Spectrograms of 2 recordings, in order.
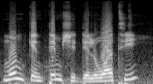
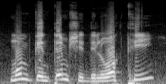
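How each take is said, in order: First: The qaf is said as a glottal stop. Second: The qaf is said as a gh sound. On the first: "نستخدم قاف يعني همزة" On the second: "ونستخدم مرة ثانية قاف يعني غين"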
